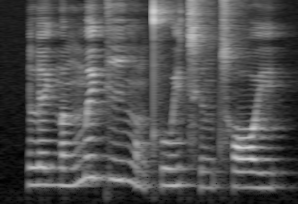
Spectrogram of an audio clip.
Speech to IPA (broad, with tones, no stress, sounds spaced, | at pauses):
l e˨ j n̪ ɐ˨˥ ŋ m e˥ j k iː˧ ŋ ɐ˨˩ m kʰ uː˨˥ j t͡sʰ ɪ˨ ŋ t͡sʰ ɔː˧ j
